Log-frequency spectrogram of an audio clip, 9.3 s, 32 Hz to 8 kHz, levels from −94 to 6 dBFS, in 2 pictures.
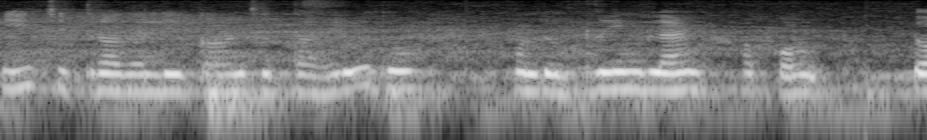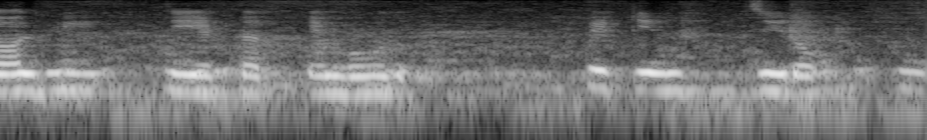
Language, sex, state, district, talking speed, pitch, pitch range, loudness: Kannada, female, Karnataka, Bijapur, 60 wpm, 220 Hz, 215-230 Hz, -14 LUFS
